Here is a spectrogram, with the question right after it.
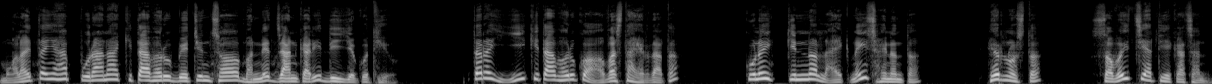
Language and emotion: Nepali, disgusted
